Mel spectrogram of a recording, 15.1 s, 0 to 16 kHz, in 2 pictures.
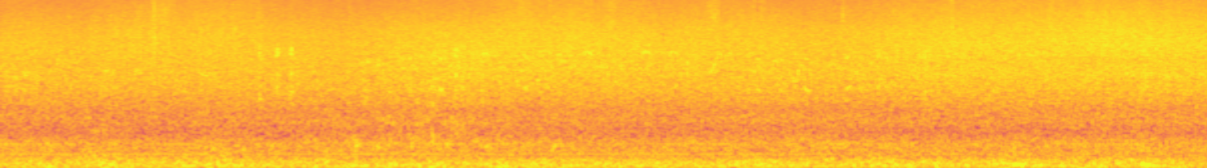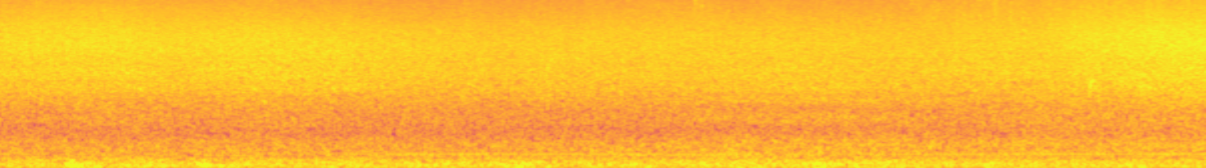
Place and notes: workum: lieuwe klazes leane - the city, the country & me: wind-blown reed
wind-blown reed, young coots and other birds, windturbine in the distance
the city, the country & me: june 22, 2015
22 June 2015, 13:49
